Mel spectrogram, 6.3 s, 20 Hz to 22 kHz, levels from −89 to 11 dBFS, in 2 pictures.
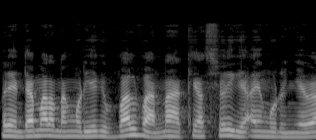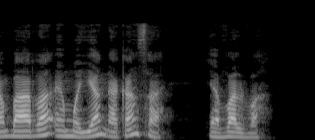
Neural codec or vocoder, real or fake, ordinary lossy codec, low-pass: none; real; AAC, 64 kbps; 10.8 kHz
